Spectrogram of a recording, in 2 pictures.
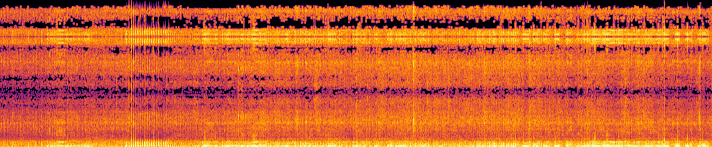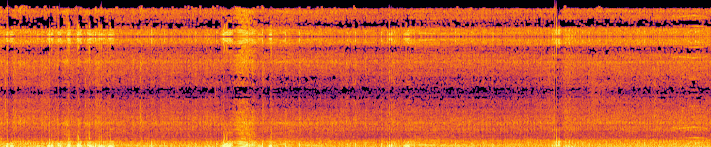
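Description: KTM EXC enduro motorcycle engine running and revving on and off the throttle over a rocky trail, with clattering of the bike over stones. About halfway through the engine drops to a lower, steadier run, with a quick rev up and down a few seconds later.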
